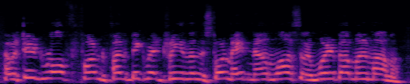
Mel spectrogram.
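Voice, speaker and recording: A man voicing a small, naive young pea who is lost and earnest, with a worried, excitable childlike manner, in a storybook read-aloud. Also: extremely high pitch, very fast, phone-quality sound, pitched above the performer's own voice. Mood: worried, pleading.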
